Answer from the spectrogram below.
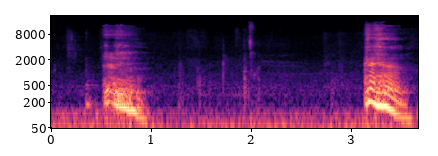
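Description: Two separate harsh, throaty coughs from a speaker giving a Bible lesson, about two and a half seconds apart, with quiet between them and no talking.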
